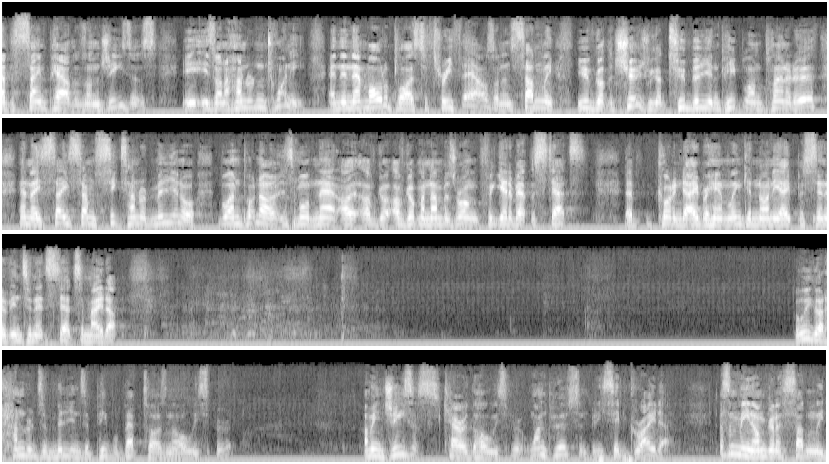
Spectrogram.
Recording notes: Recorded at Redeemer Church, Utica, New York.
